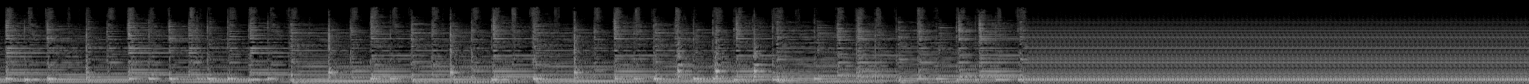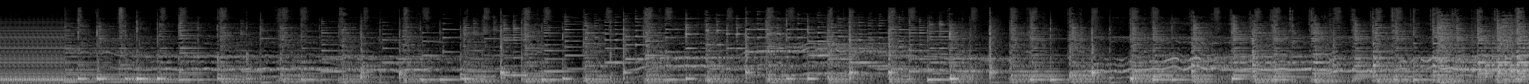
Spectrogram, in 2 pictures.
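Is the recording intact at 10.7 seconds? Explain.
No. A system hang loop runs from 10.32 to 15.94 s, covering 10.7 s. The machine or its audio driver stalled while the sound hardware kept replaying the same ring buffer, so one 46.44 ms slice of audio repeats exactly, about 120 times, which fits a 2048-sample buffer. Cycling at 21.5 Hz, the frozen fragment comes across as a hard, rattling buzz in place of the moving sound.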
